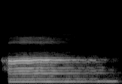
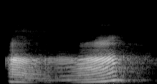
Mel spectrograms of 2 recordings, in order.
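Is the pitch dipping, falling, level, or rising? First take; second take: level; dipping. First: The pitch stays high and level. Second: The pitch dips down and then rises. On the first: "high level tone" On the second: "So first falling and then rising"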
